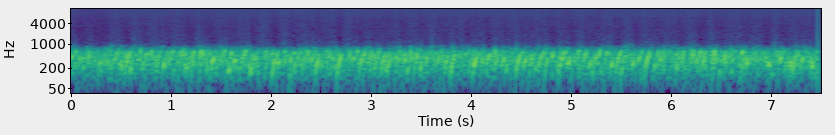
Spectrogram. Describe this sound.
This is not a recording of bubbles -- it is a synthetic loop that only sounds something like bubbles. Created in cool edit pro.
